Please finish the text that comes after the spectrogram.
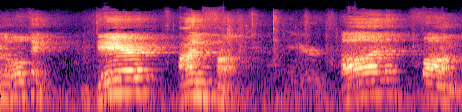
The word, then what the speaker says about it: Anfang: Anfang. Both of those A's are long.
